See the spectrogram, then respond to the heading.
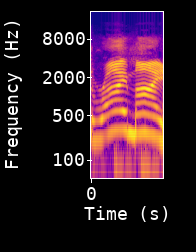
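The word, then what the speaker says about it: Raimi: raai uh ryy ryy it rhymes with liy it's Ry my stick to the script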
